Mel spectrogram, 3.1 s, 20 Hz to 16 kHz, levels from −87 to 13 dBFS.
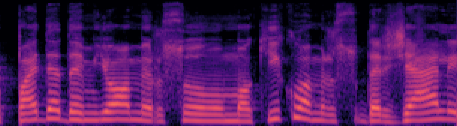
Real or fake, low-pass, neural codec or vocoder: fake; 14.4 kHz; vocoder, 44.1 kHz, 128 mel bands every 256 samples, BigVGAN v2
